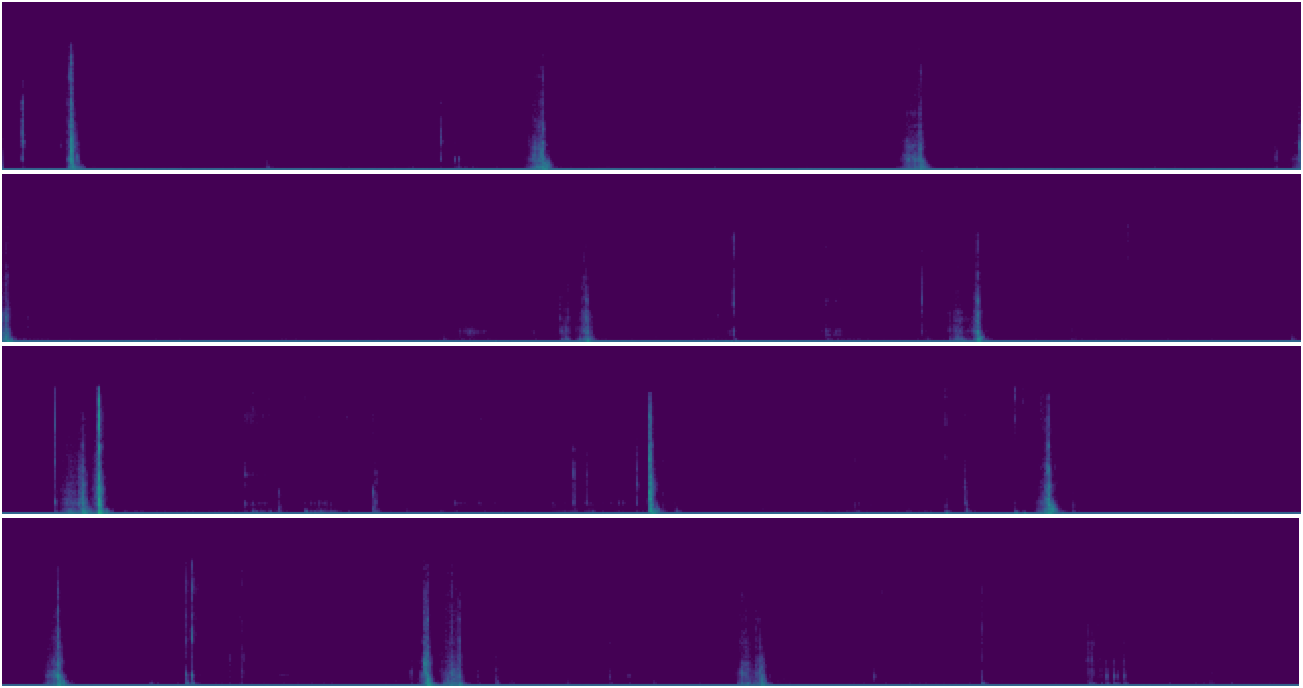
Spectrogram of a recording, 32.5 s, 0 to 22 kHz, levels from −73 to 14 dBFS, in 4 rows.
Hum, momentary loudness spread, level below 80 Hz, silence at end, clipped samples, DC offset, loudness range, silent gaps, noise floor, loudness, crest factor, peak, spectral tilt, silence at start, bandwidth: none; 26 LU; -54 dBFS; 0.55 s; under 0.1%; 2%; 17 LU; none; -62 dBFS; -37 LUFS; 42 dB; -2 dBFS; -3.5 dB/octave; 0.1 s; 16.5 kHz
